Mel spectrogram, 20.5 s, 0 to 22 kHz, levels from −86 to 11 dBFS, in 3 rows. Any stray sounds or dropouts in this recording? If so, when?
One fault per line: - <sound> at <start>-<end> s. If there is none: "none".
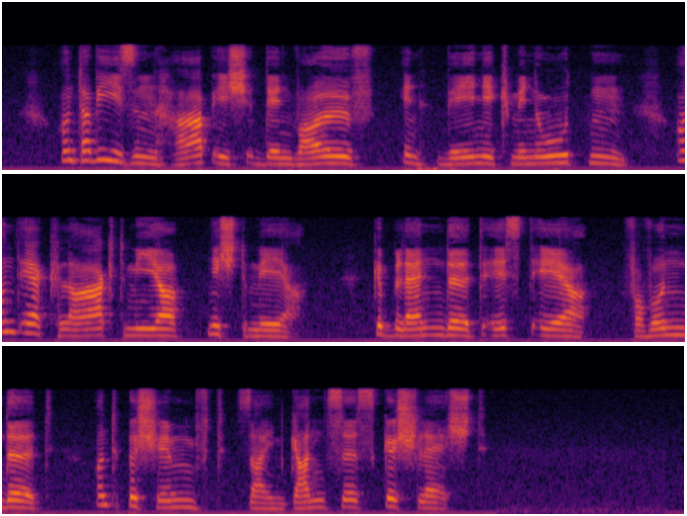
none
